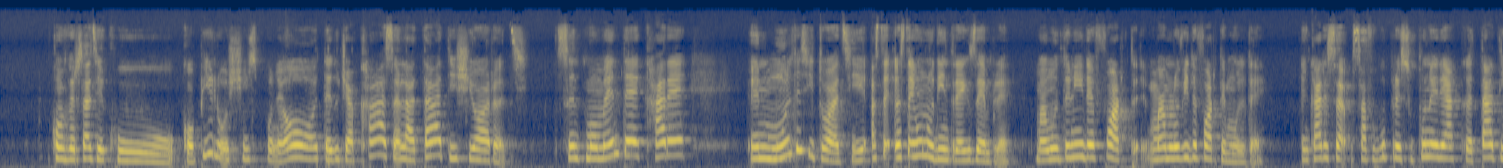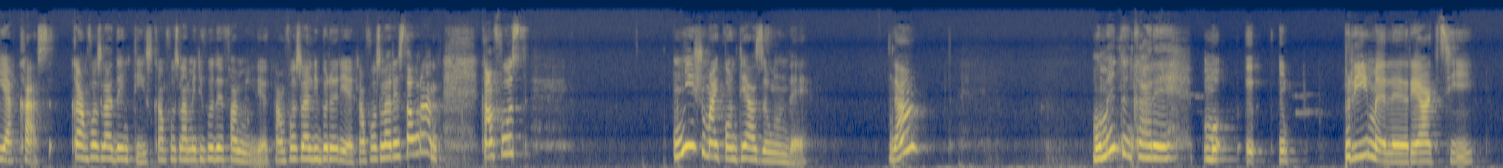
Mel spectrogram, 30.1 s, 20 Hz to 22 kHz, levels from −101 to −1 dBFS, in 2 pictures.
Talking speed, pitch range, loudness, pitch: 170 wpm, 245-305 Hz, -21 LUFS, 275 Hz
